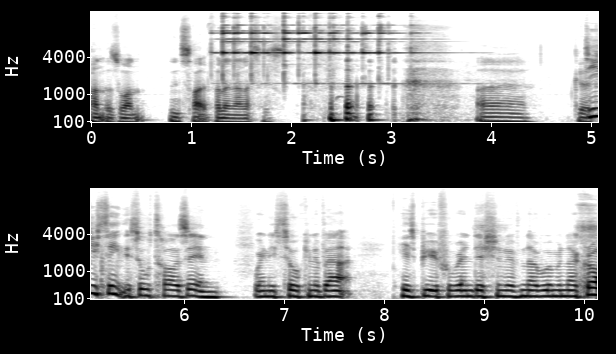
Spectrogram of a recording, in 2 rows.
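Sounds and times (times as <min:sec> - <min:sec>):
speech: 0:00.0 - 0:10.1
bell ringing with a bright sustained metallic tone: 0:01.2 - 0:04.0.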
